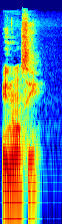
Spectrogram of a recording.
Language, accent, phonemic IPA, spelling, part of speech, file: French, France, /e.nɔ̃.se/, énoncé, noun / verb, LL-Q150 (fra)-énoncé.wav
- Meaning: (noun) utterance; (verb) past participle of énoncer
